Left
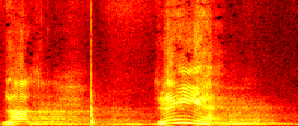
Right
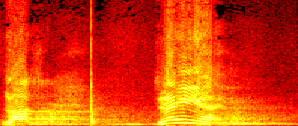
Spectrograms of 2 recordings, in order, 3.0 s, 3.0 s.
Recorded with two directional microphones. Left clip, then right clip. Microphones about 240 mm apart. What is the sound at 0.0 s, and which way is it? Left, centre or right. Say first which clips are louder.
A man's voice: right 3 dB; left.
